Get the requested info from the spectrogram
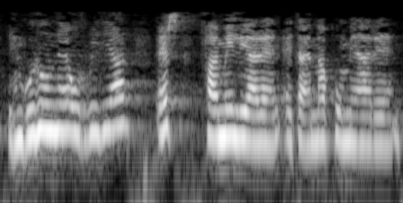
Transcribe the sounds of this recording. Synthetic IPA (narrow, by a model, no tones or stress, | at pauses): iŋɡuɾuneuɾβiðear | e̞s | familiaɾe̞ne̞t̪ae̞makume̞aɾe̞n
